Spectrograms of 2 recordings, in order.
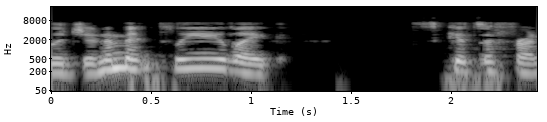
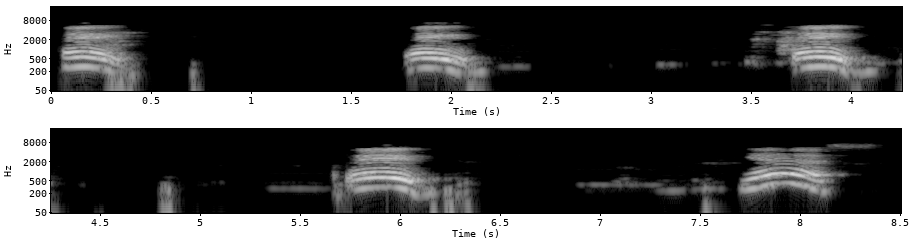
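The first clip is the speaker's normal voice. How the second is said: louder, higher calls of "Babe" building up; calling out louder; 6 semitones higher, 5 dB louder, much slower than usual. Real, not acted. Streamer calls to her partner in the kitchen, calling out louder each time. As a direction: keep calling him, each call more insistent.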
